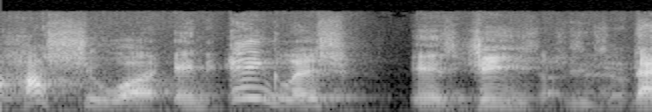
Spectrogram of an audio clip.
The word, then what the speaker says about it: Joshua: the son of nun there is no JS in the Hebrew language so the proper pronunciation of Joshua would be yahushua that's right yahushua in English is Jesus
